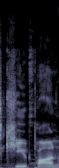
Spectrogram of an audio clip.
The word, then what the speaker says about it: coupon: That's coupon with a Q. I know it's phonetically wrong, but coupon is just weird to say.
